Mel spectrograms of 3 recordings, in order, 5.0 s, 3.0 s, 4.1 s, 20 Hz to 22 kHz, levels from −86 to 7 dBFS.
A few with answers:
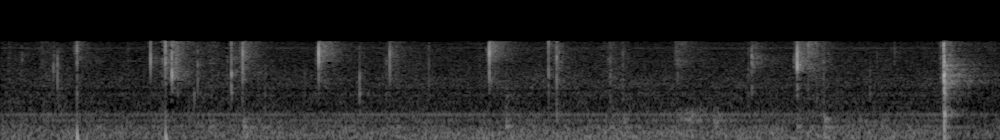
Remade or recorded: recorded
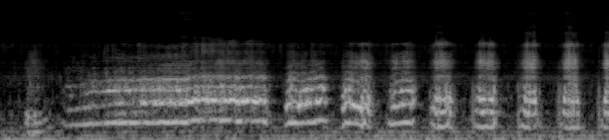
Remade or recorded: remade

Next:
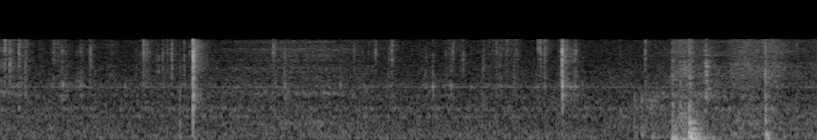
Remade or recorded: recorded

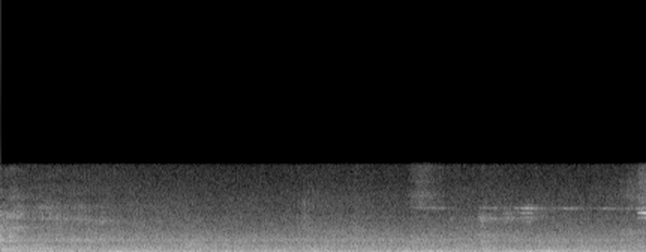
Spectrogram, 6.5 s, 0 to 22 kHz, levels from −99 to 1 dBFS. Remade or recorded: recorded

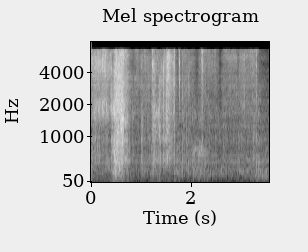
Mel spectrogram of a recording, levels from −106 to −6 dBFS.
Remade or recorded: remade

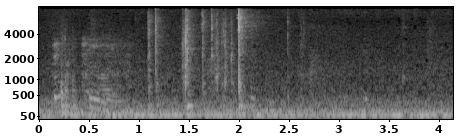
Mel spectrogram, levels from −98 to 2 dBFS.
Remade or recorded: recorded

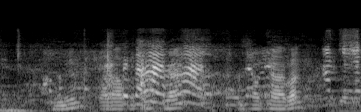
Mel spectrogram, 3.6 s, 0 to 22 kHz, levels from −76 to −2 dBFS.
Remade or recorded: remade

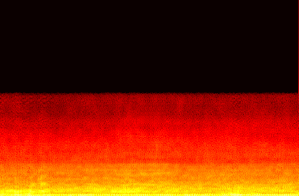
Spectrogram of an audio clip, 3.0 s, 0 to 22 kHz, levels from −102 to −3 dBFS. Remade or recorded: remade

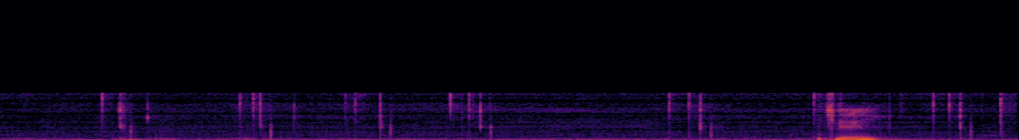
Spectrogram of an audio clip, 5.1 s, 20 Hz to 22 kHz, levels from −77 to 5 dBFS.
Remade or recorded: remade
